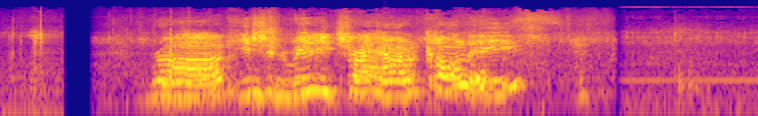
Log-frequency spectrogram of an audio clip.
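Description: A woman speaks with excitement.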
